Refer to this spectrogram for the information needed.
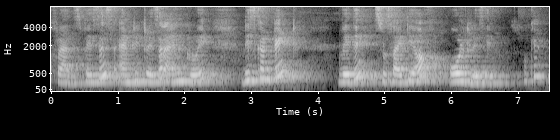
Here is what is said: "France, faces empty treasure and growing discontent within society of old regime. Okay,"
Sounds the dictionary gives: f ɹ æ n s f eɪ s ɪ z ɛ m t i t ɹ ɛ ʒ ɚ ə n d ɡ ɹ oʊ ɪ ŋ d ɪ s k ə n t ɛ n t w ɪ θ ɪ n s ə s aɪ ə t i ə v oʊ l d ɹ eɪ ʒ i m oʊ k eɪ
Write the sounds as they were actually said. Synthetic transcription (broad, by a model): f ɹ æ n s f eɪ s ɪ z ɛ m t i t ɹ ɛ z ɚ ə n d ɡ ɹ oʊ ɪ ŋ d ɪ s k ə n t ɛ n t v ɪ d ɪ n s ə s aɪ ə t i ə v oʊ l d ɹ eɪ z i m oʊ k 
